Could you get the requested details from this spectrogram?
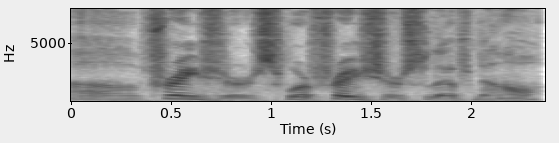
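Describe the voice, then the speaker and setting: Lively intonation marks this woman's speech, delivered with an American accent. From Blue River, US small town. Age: 80s+. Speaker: elderly storyteller. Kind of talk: oral history storytelling. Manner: halting, with many fillers.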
